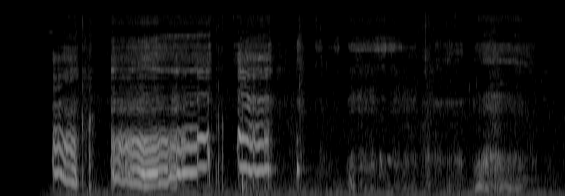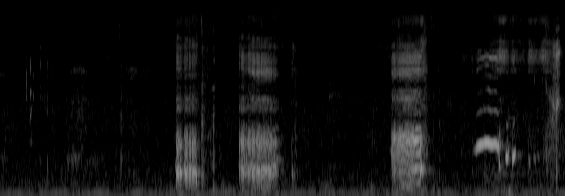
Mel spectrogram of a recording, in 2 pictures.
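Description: A French Bulldog whines in high, wavering cries, begging for play and attention, with a person speaking briefly.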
